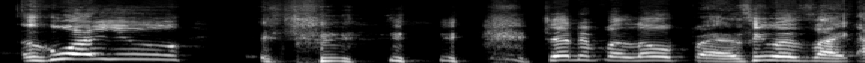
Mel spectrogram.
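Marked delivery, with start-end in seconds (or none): 0.1-0.9 mock snooty who. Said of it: "He's like".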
